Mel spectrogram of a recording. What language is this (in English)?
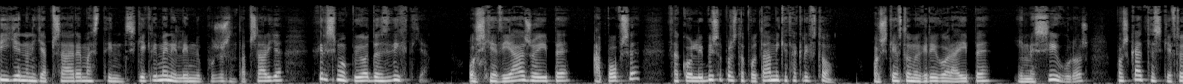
Greek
